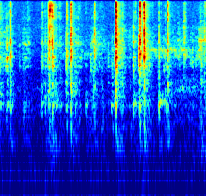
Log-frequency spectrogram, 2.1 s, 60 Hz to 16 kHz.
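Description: Plastic threads of a Bubble Magus Curve 5 protein skimmer part being screwed on by hand, finger tight, giving a run of faint, irregular small clicks and ticks.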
